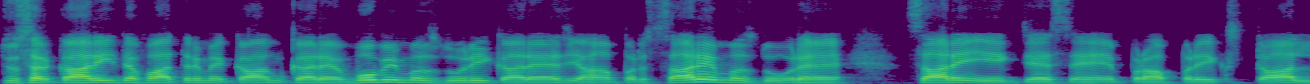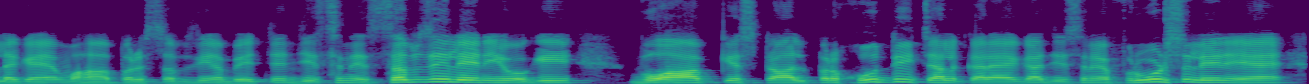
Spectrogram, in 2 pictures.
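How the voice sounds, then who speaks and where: A man's voice: high-pitched, steady tone, brisk, few pauses, smooth. A man with a Pakistani accent presenting news commentary straight to viewers, with emphatic, repetitive listing.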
